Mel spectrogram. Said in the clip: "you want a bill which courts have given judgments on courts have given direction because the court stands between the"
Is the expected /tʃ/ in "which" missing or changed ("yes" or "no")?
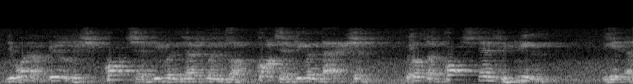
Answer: yes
